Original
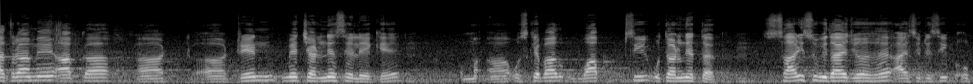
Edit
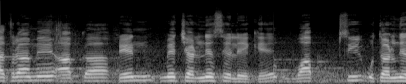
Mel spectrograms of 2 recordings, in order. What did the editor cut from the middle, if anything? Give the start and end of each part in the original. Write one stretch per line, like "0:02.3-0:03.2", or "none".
0:01.1-0:02.4
0:04.1-0:05.7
